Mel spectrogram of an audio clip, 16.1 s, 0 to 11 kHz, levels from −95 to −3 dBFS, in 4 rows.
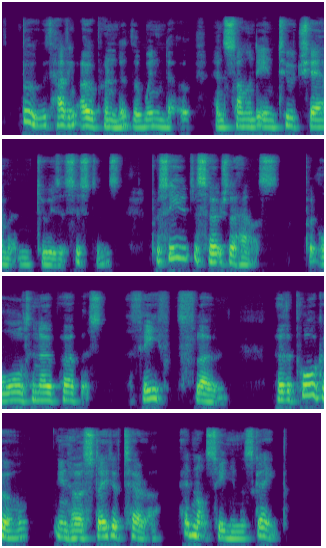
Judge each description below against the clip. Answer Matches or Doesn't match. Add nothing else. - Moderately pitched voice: Matches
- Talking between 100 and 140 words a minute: Doesn't match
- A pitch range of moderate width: Matches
